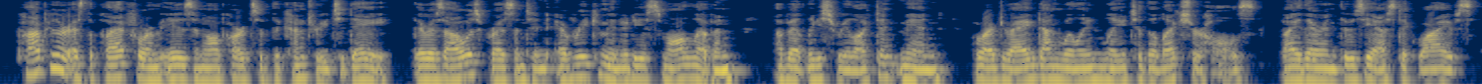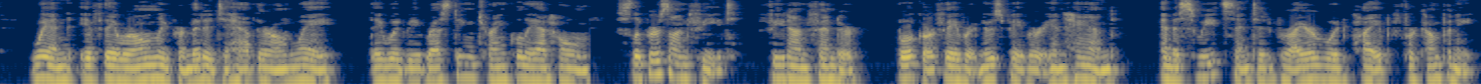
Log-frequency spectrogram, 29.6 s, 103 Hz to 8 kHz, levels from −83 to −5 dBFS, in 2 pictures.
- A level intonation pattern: Yes, narrow, 2.1 semitones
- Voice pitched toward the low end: Yes, low, 125 Hz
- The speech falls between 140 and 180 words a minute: Yes, average, 160 wpm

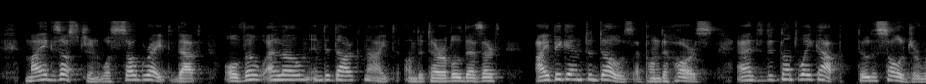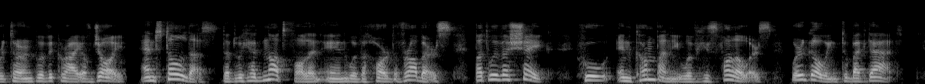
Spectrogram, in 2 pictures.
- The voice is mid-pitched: Yes, medium, 170 Hz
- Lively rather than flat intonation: Yes, wide, 7.0 semitones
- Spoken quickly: Yes, fast, 210 wpm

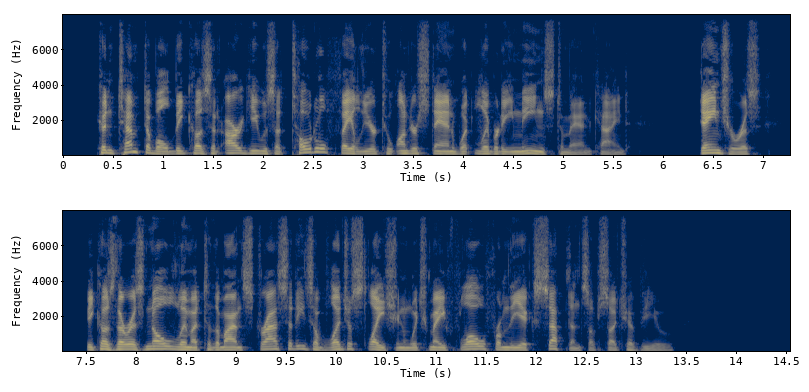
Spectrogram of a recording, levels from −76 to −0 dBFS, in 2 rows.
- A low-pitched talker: Yes, low, 120 Hz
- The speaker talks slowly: No, average, 145 wpm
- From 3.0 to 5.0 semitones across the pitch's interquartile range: Yes, average, 4.1 semitones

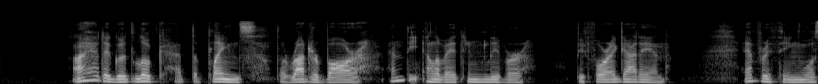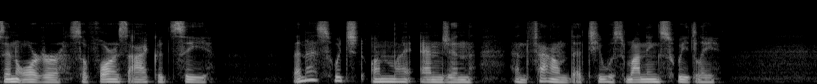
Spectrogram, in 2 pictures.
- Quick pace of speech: No, average, 155 wpm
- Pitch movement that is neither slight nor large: No, narrow, 2.3 semitones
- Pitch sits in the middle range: No, low, 115 Hz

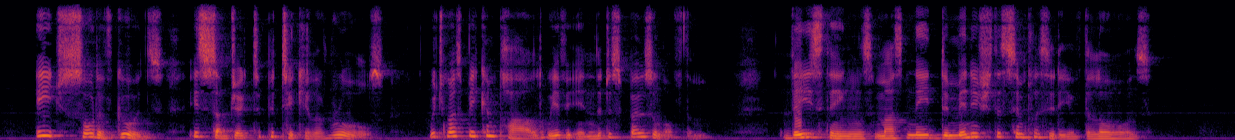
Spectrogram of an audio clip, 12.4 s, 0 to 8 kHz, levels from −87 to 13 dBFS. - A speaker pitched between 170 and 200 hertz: No, medium, 155 Hz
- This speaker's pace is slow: No, average, 150 wpm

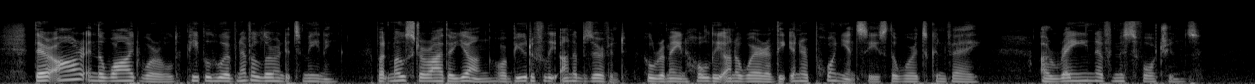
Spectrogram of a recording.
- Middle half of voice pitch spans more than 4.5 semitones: No, average, 3.4 semitones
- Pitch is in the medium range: Yes, medium, 145 Hz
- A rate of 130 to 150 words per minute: No, average, 170 wpm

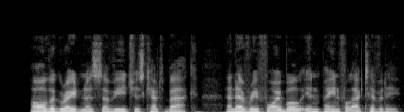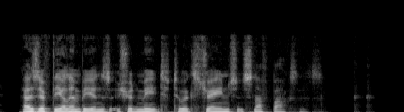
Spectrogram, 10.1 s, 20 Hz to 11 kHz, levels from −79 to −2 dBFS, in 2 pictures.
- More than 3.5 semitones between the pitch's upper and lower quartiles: No, average, 3.2 semitones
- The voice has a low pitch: Yes, low, 125 Hz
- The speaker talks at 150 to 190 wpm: No, average, 140 wpm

